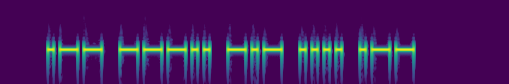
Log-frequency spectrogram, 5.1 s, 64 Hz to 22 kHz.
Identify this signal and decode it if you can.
Morse code, heard as a keyed tone, about 20 wpm, 700 Hz. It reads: W8KHW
